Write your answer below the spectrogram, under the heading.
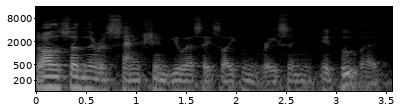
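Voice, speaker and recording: A man with an American accent talks at a very fast pace, his very deep, low voice showing ordinary pitch variation amid audible room echo. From western New York (Buffalo). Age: 60s. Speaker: bike race director and event coordinator. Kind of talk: podcast interview.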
